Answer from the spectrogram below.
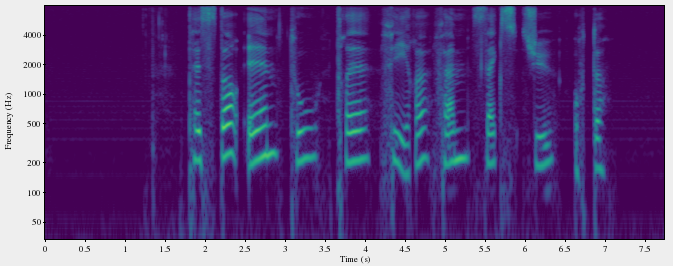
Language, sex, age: Norwegian, female, 47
